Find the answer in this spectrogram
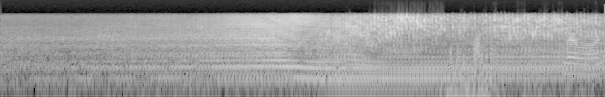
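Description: An airplane passing low overhead: its engine noise swells over the first three seconds, then drops in pitch as it goes past and stays loud.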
